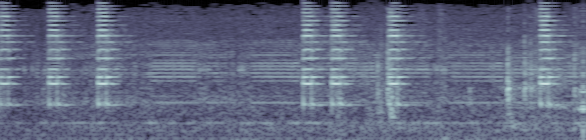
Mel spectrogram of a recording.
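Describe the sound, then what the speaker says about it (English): A Castle electronic speed controller beeps through its programming sequence, with short, sharp tones grouped in clusters over a low background hum, close and moderately quiet. "that is now doing three beeps followed by four beeps"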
